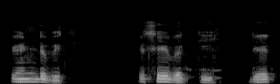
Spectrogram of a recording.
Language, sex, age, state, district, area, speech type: Punjabi, male, 45-60, Punjab, Tarn Taran, rural, spontaneous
